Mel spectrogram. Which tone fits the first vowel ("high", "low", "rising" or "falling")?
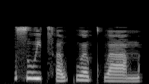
high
